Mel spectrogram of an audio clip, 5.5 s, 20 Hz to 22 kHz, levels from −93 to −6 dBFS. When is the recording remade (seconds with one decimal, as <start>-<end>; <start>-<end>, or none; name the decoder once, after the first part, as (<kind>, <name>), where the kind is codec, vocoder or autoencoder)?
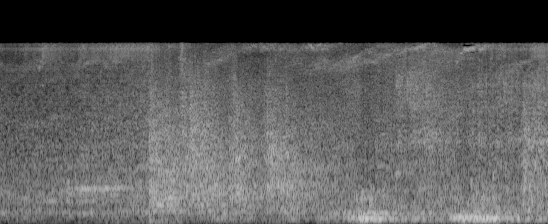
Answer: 0.0-1.6 (vocoder, WaveNeXt); 4.9-5.5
